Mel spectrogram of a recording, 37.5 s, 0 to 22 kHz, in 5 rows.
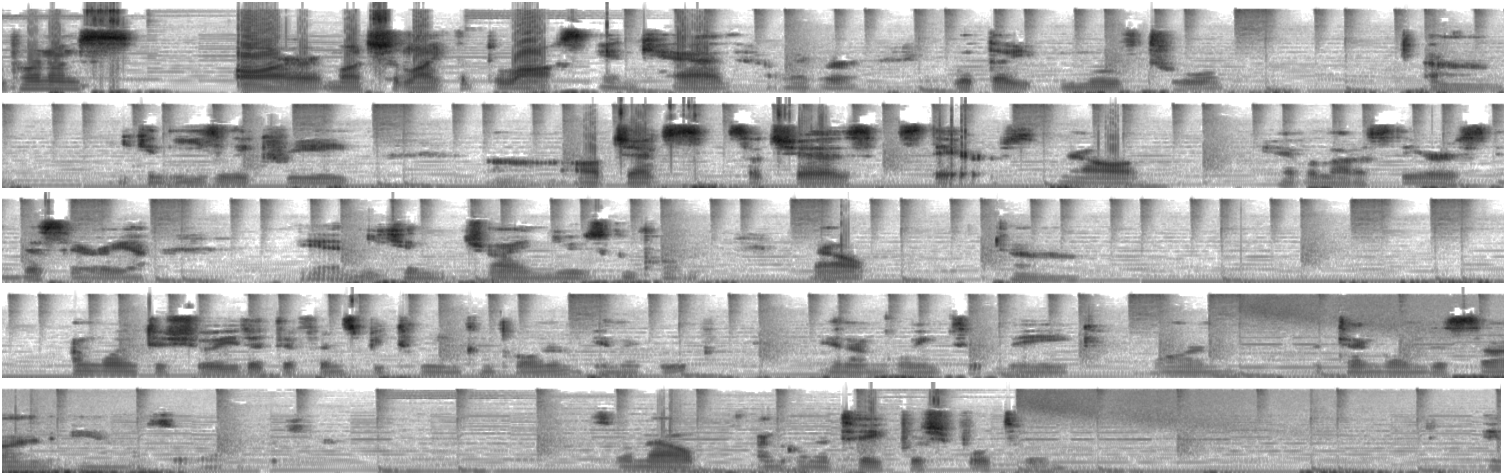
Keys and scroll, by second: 27.0 r.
